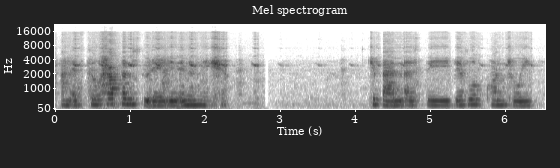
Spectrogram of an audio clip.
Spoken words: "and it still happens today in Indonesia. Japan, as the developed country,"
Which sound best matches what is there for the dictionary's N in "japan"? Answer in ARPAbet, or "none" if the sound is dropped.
N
